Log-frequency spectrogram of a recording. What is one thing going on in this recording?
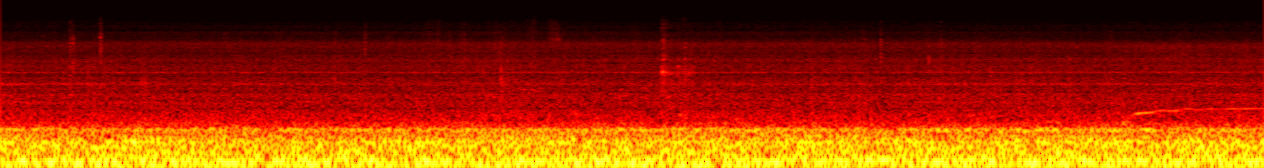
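An airplane cabin hums steadily in flight.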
